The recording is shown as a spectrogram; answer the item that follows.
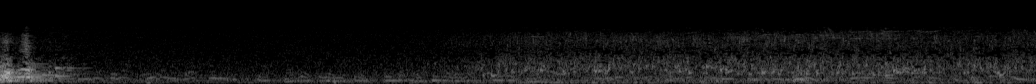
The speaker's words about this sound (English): On the Osho River.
